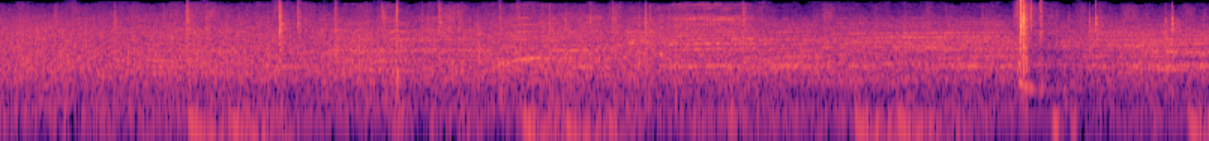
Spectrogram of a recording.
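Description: Badminton rally heard in an arena: sharp racket strikes on the shuttlecock over a steady crowd murmur, with the loudest hit about five seconds in.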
